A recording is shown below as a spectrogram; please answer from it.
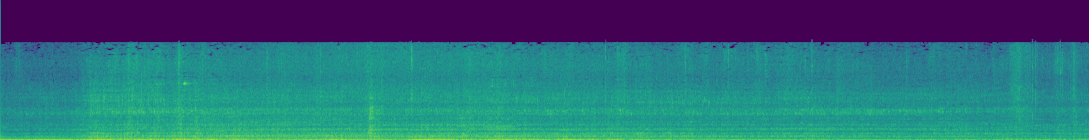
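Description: A GMC pickup and an early Ford Bronco running hard under load as the Bronco tows the pickup, in two-wheel drive, across dry dirt and grass, its rear tires spinning. The engine sound fades gradually over the last few seconds as the vehicles pull away.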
